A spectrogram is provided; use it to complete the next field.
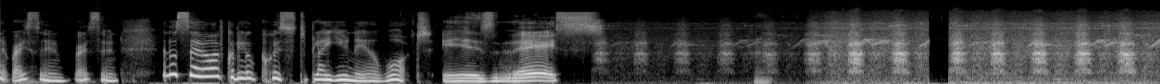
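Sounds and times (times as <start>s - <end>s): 
speech: 0.1s - 6.1s, 7.5s - 8.7s
person doing panting yoga breath with tongue out: 6.4s - 11.5s.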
